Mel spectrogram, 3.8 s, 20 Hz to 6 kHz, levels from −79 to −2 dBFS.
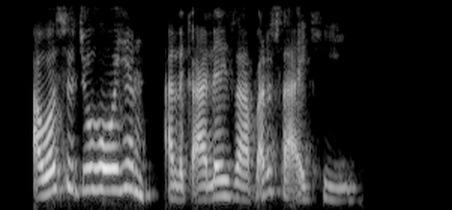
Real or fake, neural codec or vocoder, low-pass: fake; codec, 16 kHz, 8 kbps, FunCodec, trained on LibriTTS, 25 frames a second; 5.4 kHz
